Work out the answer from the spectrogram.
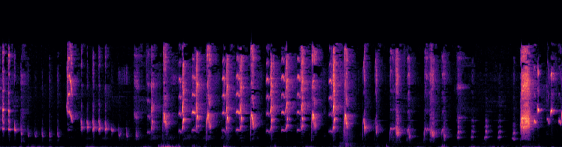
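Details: Long-tailed shrike in full song, used as a lure to restart a silent bird: repeated whistled chips and downslurred notes, then fast, dense high chattering and buzzy phrases, with a few low thumps.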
